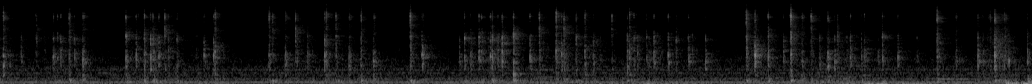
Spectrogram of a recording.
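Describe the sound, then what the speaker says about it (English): Someone types a short program on a computer keyboard, quick irregular clicking keystrokes in bursts with brief pauses, faint and close, with no talking. "I'll type in a simple program to print the hello world message"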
